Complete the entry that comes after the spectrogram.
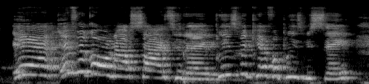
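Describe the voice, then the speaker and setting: A woman speaks loudly in an extremely high pitch with lively intonation. Audible room echo and noticeable background noise fill the recording. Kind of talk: casual vlog outro.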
